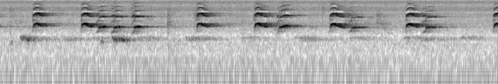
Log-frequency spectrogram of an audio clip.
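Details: Native forest squirrels give sharp, high-pitched chirps and cautious alarm chatters in quick bursts, about once a second, while foraging along rain-soaked branches in dense evergreen forest of Tamhini Reserve, Western Ghats.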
